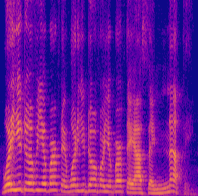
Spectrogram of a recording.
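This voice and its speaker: A woman's voice: a little high, fairly quick, a bit bright. A woman in her fifties from Memphis with a Southern accent, chatting folksily with her livestream viewers and calling them baby and girl. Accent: Southern American. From Memphis, USA. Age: 50s. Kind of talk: casual livestream chat.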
